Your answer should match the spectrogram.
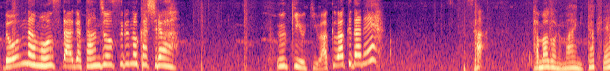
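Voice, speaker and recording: A woman's voice: high-pitched, expressive, quick pace, pauses often, noisy background. A woman playing a cheerful, encouraging young village woman in a Japanese video game, guiding kindly. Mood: excited.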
